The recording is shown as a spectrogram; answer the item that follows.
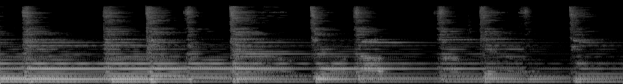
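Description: Electric guitar strumming one chord in a down-and-up strumming pattern, about a dozen strokes with the chord ringing between them and short dips between groups of strokes.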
